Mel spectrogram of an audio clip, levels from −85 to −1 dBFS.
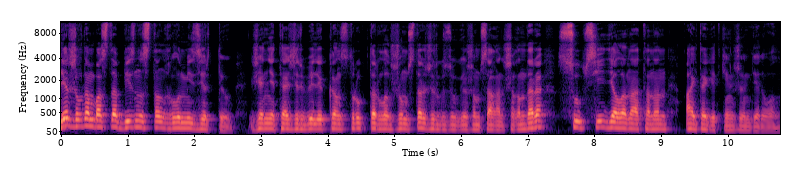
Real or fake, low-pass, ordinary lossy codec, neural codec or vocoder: real; none; none; none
